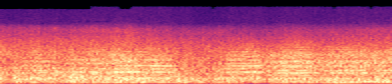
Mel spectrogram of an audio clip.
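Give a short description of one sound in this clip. A brass band plays outdoors.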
